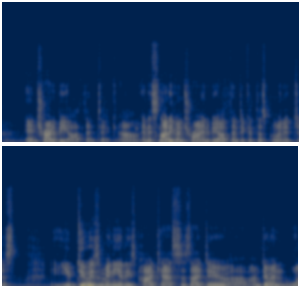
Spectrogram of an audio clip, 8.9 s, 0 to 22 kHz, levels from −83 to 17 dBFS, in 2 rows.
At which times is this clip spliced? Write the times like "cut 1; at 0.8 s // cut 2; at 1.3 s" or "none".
cut 1; at 5.1 s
